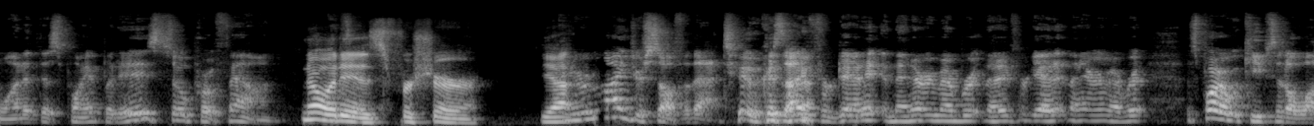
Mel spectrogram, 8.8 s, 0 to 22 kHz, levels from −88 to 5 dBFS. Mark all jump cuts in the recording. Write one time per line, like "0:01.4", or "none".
none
